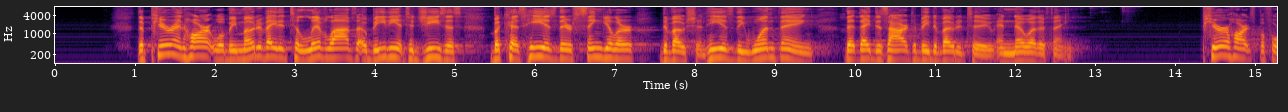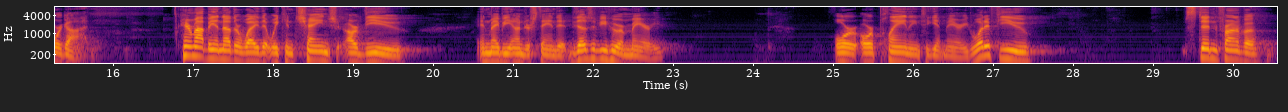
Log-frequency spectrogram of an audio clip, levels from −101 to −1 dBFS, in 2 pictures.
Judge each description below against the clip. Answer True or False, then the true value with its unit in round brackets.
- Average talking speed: True (145 wpm)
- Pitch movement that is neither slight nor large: False (8.7 semitones)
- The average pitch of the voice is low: True (130 Hz)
